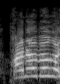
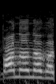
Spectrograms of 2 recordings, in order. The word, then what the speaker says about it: 바나바: 돼서 여 시작 아 어 발음을 잘못하면 이 시대의 바나나가 되서요 그러면 얼굴 킨 사람들이 시험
